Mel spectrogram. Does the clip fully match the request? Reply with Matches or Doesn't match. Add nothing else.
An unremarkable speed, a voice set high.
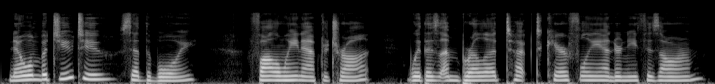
Matches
